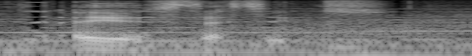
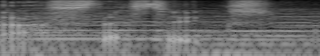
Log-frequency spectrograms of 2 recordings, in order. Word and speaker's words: aesthetics: And yes, I do pronounce the E in aesthetics. I think it sounds better than aesthetics.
